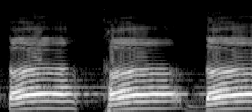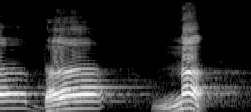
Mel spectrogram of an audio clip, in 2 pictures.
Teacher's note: जिभेचा संबंध दाताशी करून तर पहा प्रत्येक वेळेला आतून धक्का मारते ना जीभ दाताला दाताला धक्का दिल्याशिवाय ही लाईनच होत नाही त थ द ध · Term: दंत्य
